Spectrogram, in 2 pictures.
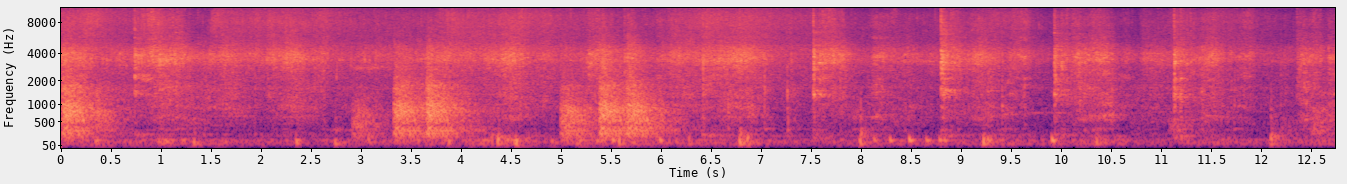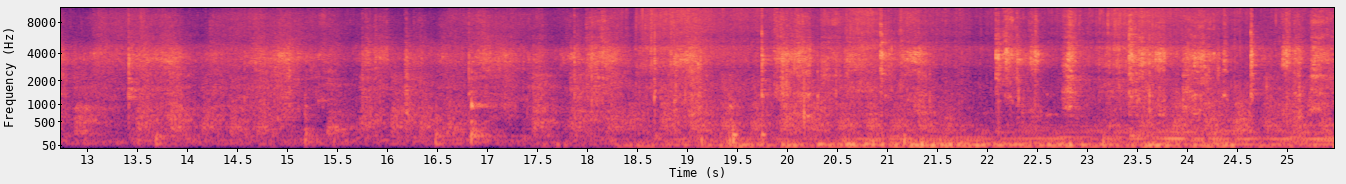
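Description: Blended chili spice paste sizzling as it is sautéed in a stainless steel wok, with a metal spatula stirring and scraping against the pan in repeated strokes.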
